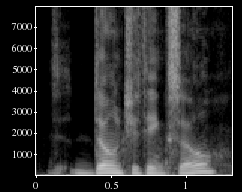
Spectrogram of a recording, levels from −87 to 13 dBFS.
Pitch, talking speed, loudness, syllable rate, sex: 135 Hz, 185 wpm, -18 LUFS, 5.0 syllables/s, male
